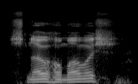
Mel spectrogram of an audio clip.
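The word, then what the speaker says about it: Snohomish: Snowomish, Washington. I'm sure I butchered that name.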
